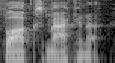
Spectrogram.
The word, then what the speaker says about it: Vox Machina: that's how you spell it yeah but it's pronounced Vox Machina but it is dope check that out but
